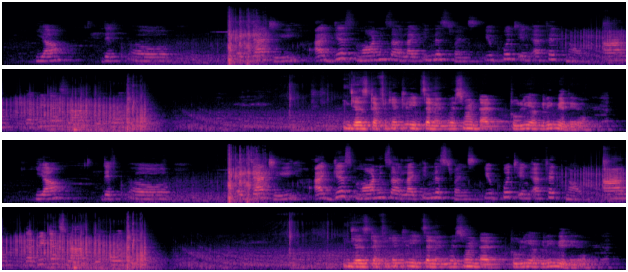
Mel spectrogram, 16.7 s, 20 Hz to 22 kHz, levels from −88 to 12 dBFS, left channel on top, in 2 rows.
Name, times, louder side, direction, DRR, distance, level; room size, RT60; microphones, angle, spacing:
voice 1, 0.4-0.8 1.3-2.2 3.1-10.3, right 5 dB, 75° right, 0.7 m, -37 dB
sound 1, 1.6-3.6 5.2-5.3 5.8-5.9 6.4-6.5 6.8-6.9 7.3-10.3 10.6-14.4 14.7-15.8, right 3 dB, 15° right, 0.4 m, -39 dB
voice 2, 12.9-16.4, left 1 dB, 60° left, 0.8 m, -27 dB
7.1 x 6.0 x 5.1 m
head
